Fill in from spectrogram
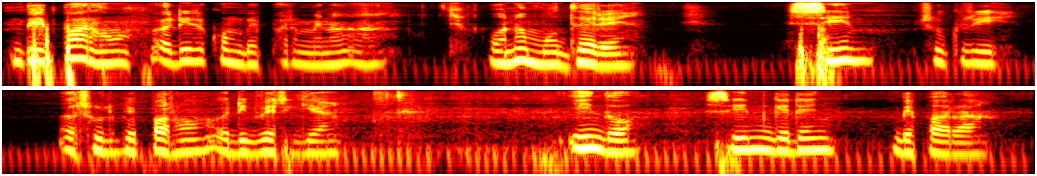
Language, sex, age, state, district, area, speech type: Santali, male, 18-30, Jharkhand, East Singhbhum, rural, spontaneous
